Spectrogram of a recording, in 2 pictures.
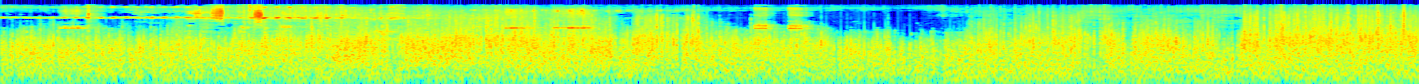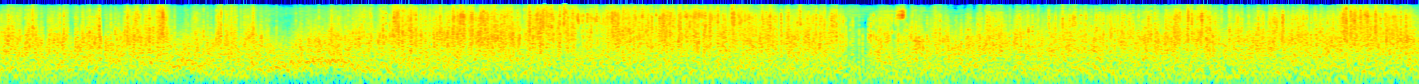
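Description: Wind roars loudly and steadily.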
